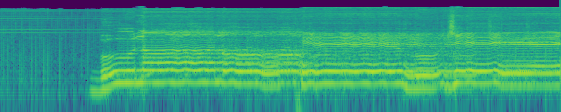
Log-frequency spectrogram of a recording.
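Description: A man sings loudly and with long held notes through a microphone.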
